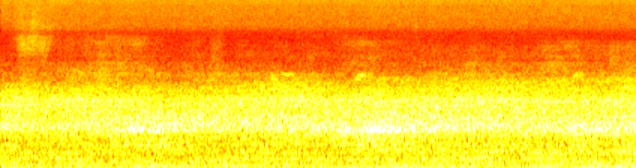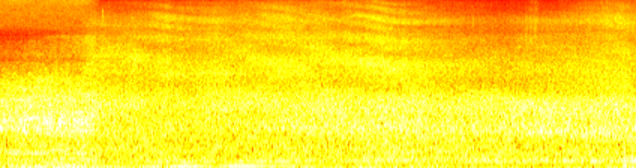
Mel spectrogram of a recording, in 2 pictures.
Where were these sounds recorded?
on a street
